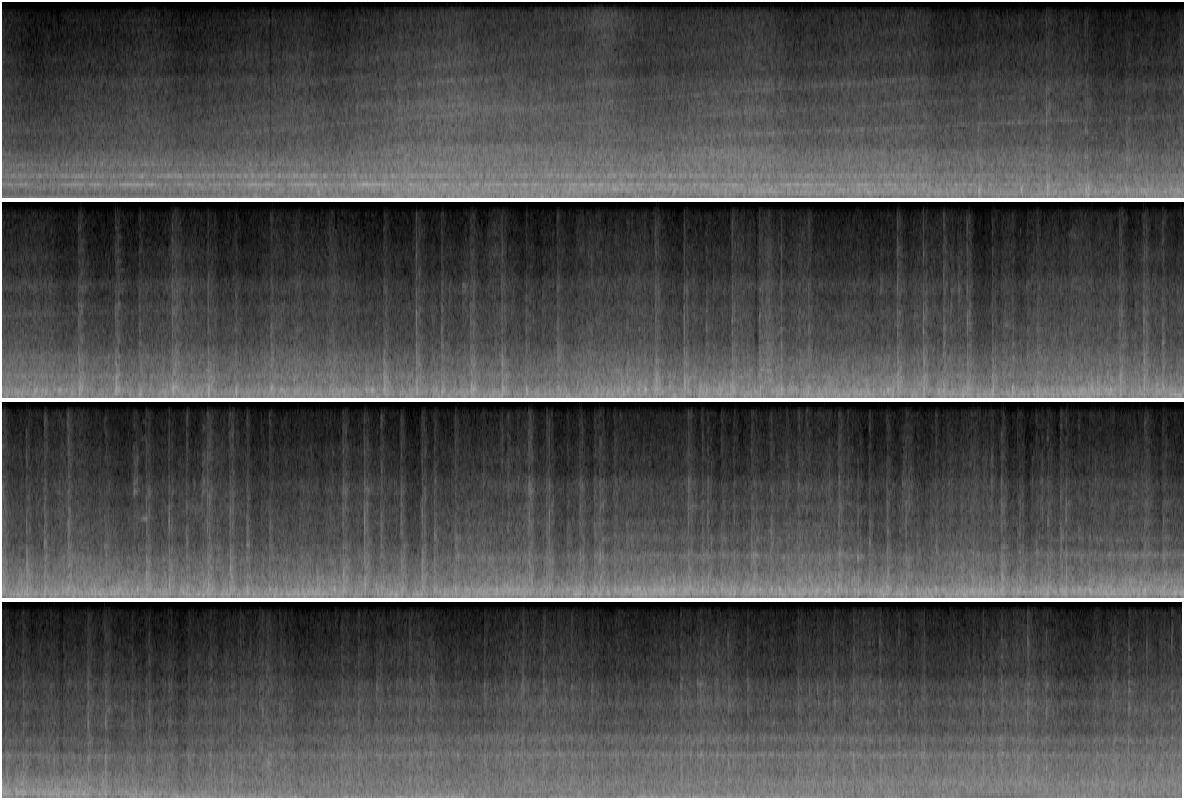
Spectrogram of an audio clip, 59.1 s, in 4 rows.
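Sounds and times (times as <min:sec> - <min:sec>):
train rumble: 0:00.0 - 0:59.0
train wheels clicking over rail joints: 0:25.6 - 0:59.0.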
